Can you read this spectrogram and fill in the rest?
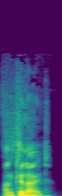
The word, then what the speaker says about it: uncinate: I can't pronounce it. UNC. How do you pronounce it? – I don't know. You gotta spell it for me. – UNCINATE. – Uncinate. – Uncinate. – Yeah.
